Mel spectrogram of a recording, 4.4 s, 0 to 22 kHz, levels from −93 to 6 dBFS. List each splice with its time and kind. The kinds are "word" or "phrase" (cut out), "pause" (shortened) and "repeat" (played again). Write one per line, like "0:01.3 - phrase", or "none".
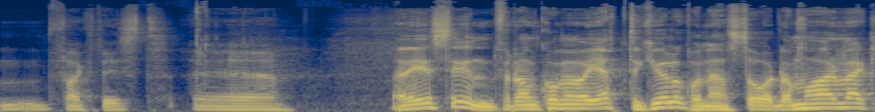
0:03.4 - word

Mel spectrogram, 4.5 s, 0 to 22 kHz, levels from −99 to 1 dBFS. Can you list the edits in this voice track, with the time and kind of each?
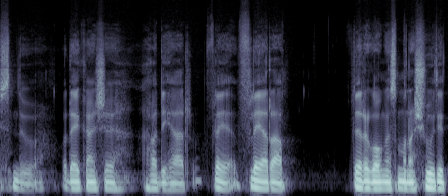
0:02.1 - word

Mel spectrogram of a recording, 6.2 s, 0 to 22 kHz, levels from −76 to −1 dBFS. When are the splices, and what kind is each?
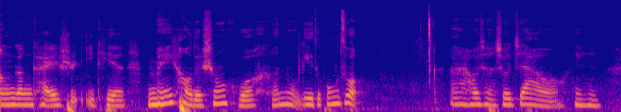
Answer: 0:04.4 - pause

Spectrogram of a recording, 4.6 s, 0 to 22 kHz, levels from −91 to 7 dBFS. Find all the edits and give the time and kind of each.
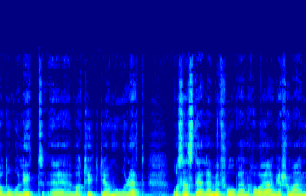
none

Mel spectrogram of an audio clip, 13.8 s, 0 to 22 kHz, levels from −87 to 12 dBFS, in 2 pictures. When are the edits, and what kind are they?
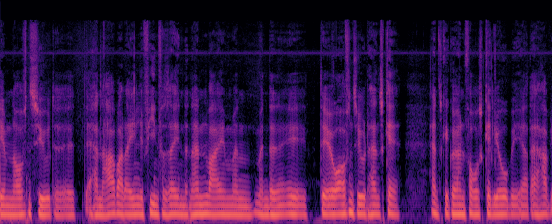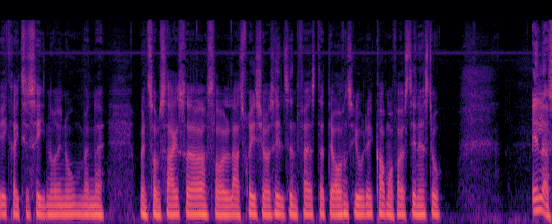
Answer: none

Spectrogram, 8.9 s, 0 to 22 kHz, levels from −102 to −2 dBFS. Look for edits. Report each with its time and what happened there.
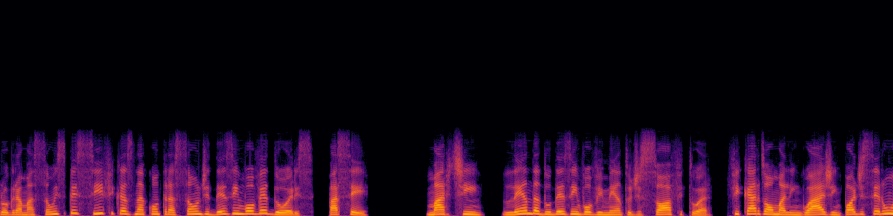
0:03.4 - word
0:07.6 - word

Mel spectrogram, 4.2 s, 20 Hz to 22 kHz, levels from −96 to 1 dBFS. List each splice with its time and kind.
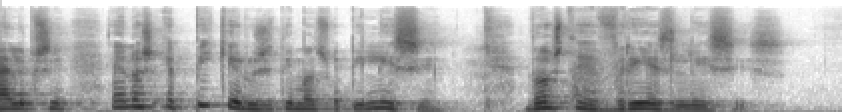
0:01.7 - phrase

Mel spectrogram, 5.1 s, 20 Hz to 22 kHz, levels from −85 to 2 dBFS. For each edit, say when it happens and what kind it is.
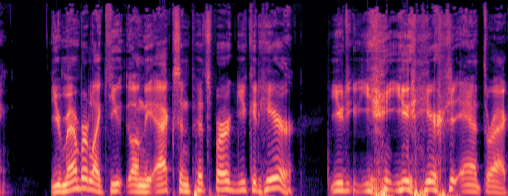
0:03.5 - word

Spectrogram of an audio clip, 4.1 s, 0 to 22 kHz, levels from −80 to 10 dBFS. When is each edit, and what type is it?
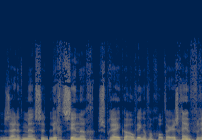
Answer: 0:01.0 - word
0:02.7 - word

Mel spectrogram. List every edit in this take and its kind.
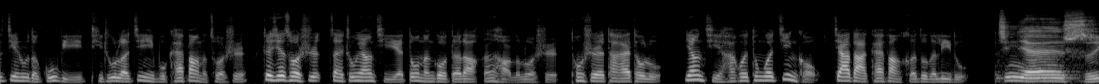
0:02.6 - pause
0:05.7 - pause

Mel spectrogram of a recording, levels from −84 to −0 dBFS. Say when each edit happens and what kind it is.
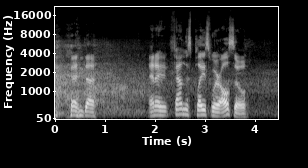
0:01.8 - pause

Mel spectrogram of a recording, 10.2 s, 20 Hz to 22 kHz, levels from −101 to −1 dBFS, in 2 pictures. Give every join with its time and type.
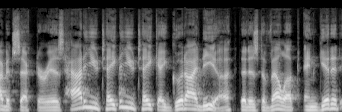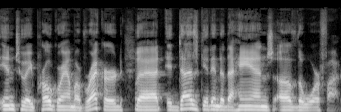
0:01.8 - repeat
0:03.5 - pause
0:07.2 - word

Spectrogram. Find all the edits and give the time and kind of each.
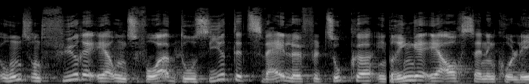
0:01.7 - phrase
0:03.9 - phrase

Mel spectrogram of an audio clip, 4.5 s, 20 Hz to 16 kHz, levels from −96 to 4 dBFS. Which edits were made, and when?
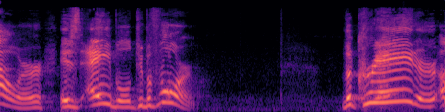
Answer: none

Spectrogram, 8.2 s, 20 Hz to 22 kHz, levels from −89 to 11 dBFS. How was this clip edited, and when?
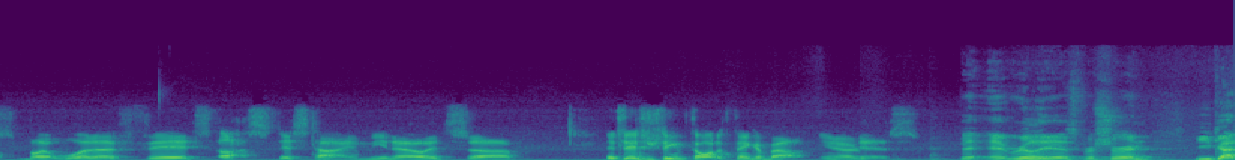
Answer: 0:05.7 - word

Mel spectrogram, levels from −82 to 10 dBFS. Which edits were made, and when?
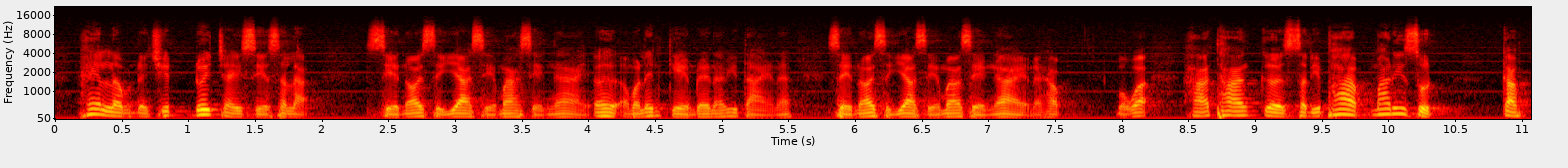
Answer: none

